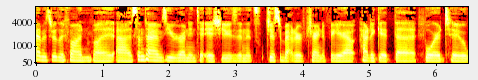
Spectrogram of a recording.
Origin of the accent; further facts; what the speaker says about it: Cedar Falls, Iowa, United States; now in Ames, United States; I'm originally from Cedar Falls, Iowa, so not too far.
